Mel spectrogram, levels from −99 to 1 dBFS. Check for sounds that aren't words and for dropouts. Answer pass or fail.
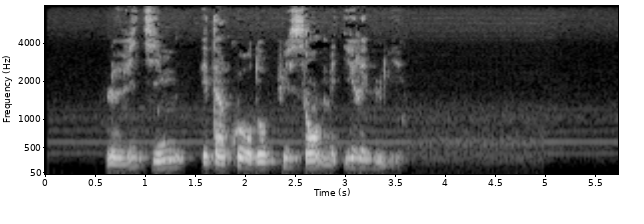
pass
